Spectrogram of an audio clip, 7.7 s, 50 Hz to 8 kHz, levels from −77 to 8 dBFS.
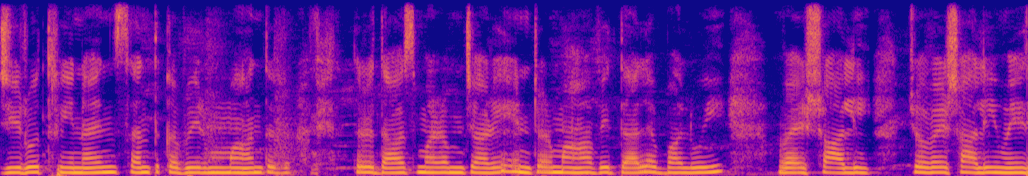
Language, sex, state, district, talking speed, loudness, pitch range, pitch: Hindi, female, Bihar, Vaishali, 130 wpm, -12 LUFS, 220-235 Hz, 225 Hz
